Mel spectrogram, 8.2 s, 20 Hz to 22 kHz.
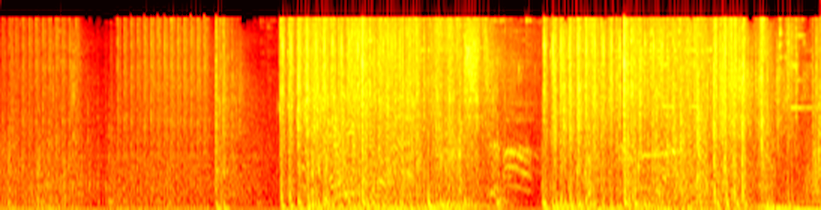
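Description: An XM4 rifle fires in a first-person shooter video game, with rapid, loud bursts of automatic gunfire and a brief lull before the shooting resumes.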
